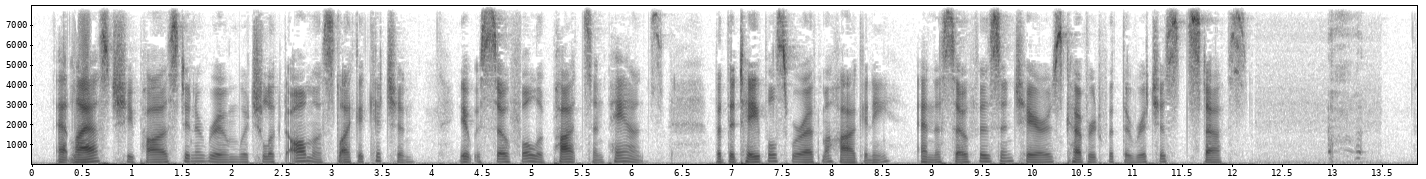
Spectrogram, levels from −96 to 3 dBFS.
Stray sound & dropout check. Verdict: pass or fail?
fail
